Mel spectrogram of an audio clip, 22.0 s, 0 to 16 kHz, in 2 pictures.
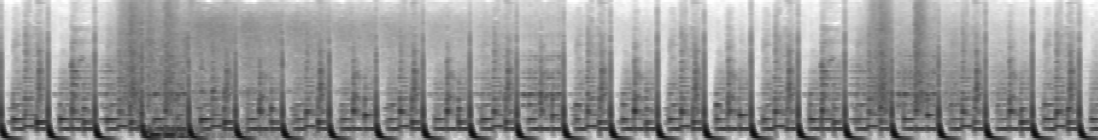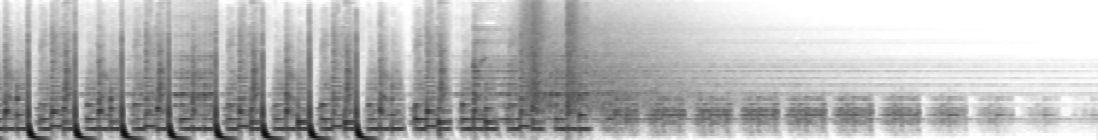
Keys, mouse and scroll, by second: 1.2-2.4 drag, 2.7 typing, 3.0 Return, 4.1-6.4 typing, 5.4 Return, 6.7 Return, 9.4 click, 10.4 Return, 11.0 Return, 11.6 scroll, 12.4-13.0 scroll, 13.0 scroll, 13.9 Return, 15.1 click, 16.1 click, 17.7 click, 18.1 Return, 18.3 Return, 18.8 scroll, 20.9 click, 21.3 middle click.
